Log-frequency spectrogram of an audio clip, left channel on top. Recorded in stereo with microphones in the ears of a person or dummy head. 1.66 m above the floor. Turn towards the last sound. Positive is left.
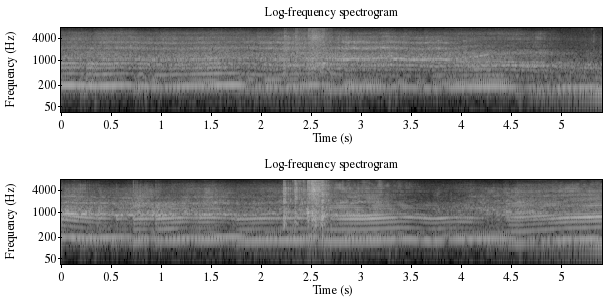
turn(degrees=-70)  # may be behind; listen again after turning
